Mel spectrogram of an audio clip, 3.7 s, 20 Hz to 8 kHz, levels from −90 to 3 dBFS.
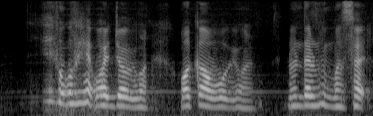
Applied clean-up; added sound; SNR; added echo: neural separator model SepFormer DNS4.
